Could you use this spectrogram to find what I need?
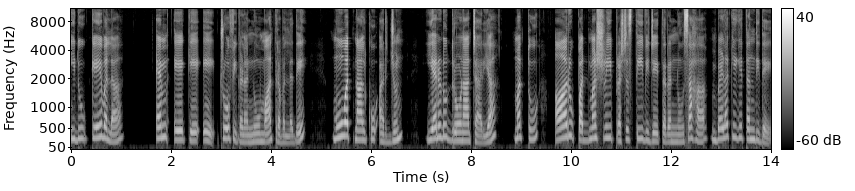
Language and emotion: Kannada, neutral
